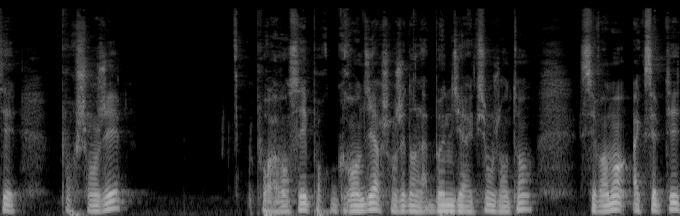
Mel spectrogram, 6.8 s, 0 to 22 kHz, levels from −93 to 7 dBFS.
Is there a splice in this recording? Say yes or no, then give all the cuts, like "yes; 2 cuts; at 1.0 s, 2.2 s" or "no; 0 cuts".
no; 0 cuts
